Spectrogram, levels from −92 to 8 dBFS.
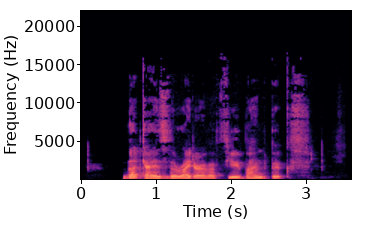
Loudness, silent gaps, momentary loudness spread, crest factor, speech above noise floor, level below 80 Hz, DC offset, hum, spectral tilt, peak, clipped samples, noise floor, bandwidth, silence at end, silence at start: -19 LUFS; none; 16 LU; 18 dB; 35 dB; -58 dBFS; under 0.1%; none; -6 dB/octave; -2 dBFS; under 0.1%; -54 dBFS; 15.5 kHz; 0.55 s; 0.55 s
